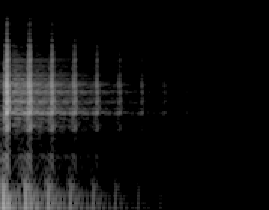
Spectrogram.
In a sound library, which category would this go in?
Sound effects > Other mechanisms, engines, machines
